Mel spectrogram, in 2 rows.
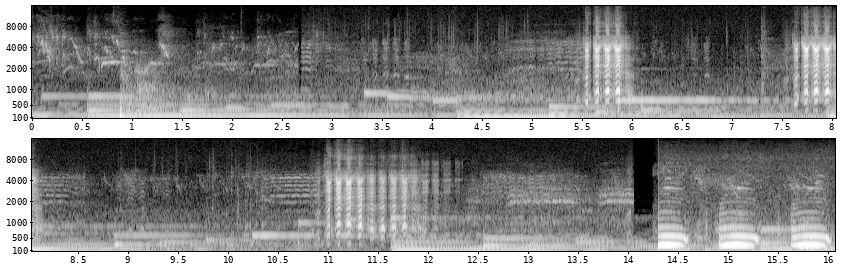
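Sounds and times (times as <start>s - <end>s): soft background music: 0.0s - 16.0s
goat bleating: 2.6s - 3.9s, 4.6s - 9.4s, 10.4s - 14.1s.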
